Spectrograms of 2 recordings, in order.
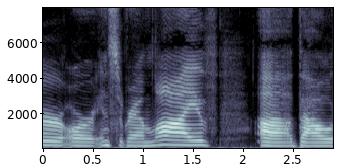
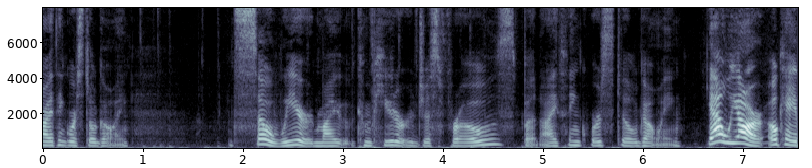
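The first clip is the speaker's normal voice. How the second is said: normal talking voice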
